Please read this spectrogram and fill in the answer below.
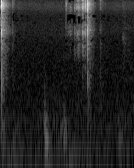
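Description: Small scissors snipping: two sharp snips about a second and a quarter apart, the first the louder, with a fainter click between them.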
